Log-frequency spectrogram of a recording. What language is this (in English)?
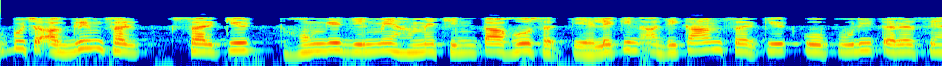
Hindi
